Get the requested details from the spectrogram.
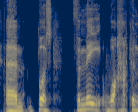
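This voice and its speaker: A man speaks with an East Midlands accent in a dark, mellow tone. His voice is somewhat breathy, with ordinary pitch variation. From English Midlands, Leicester. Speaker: pantomime dame and comedian. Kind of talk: podcast interview.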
